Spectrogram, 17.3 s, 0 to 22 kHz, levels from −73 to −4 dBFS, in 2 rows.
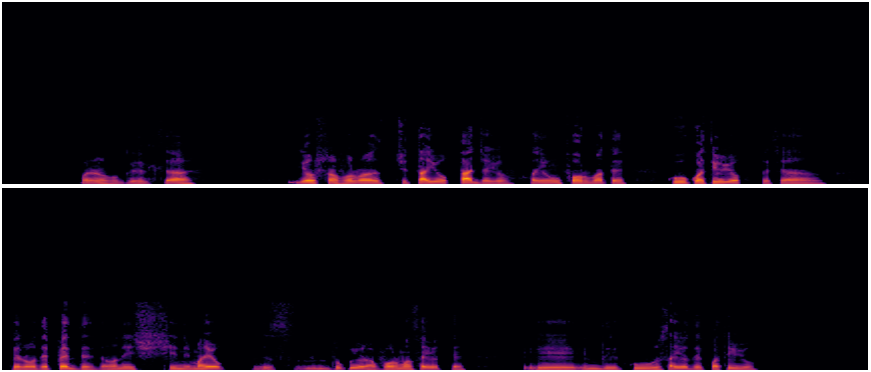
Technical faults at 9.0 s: MP3 compression

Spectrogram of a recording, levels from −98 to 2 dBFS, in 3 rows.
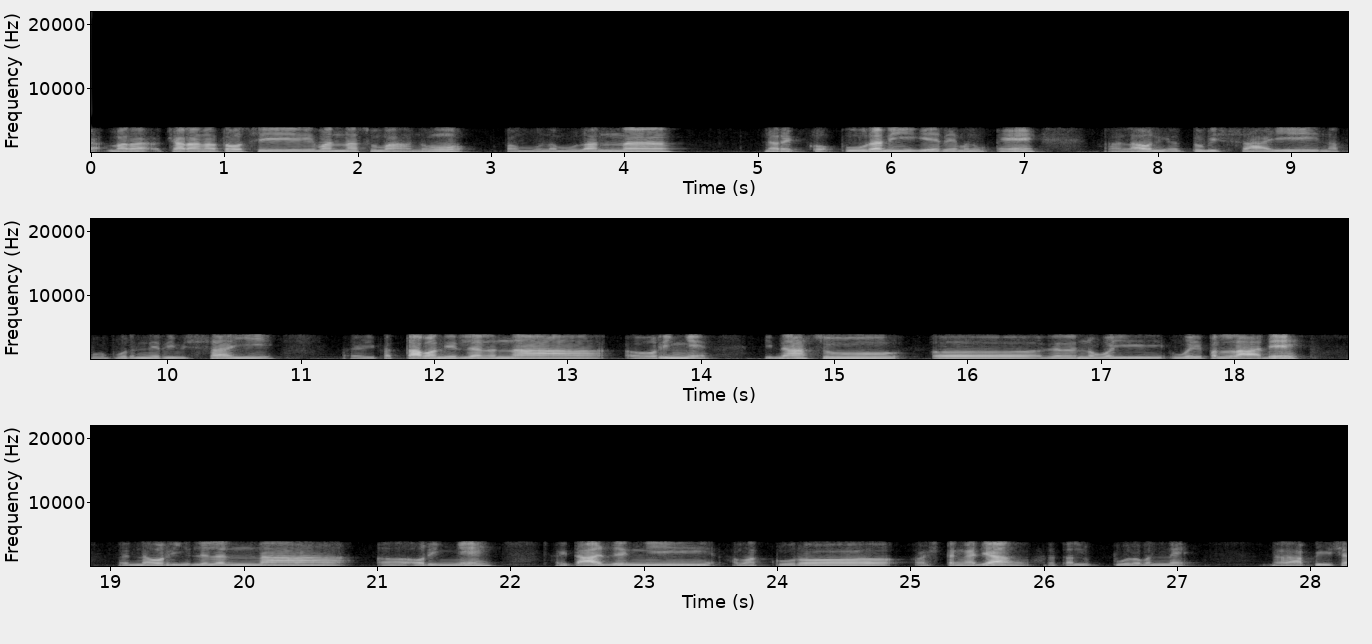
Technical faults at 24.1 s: Speex codec

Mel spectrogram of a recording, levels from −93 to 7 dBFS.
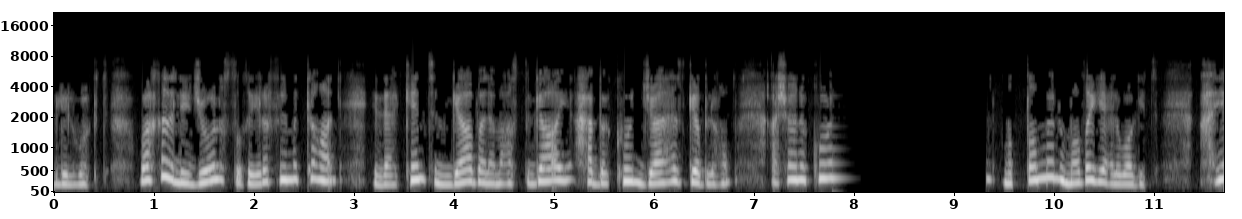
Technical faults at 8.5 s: call audio freeze

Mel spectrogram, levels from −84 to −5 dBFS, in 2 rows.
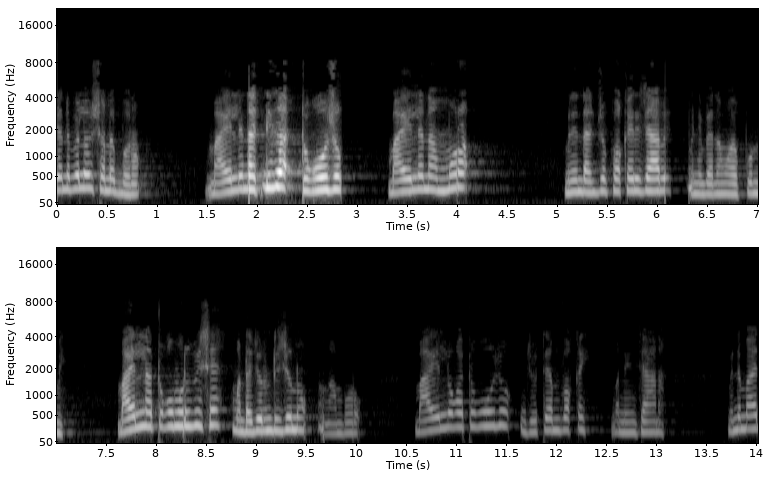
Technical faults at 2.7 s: MP3 compression; sudden gain jump

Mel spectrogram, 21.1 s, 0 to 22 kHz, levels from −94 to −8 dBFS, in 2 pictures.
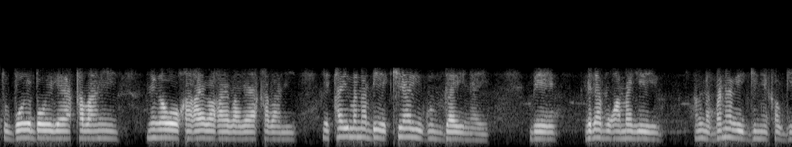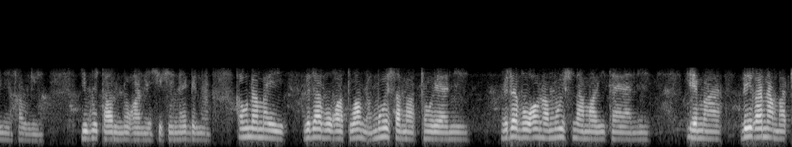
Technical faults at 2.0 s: G.729 codec

